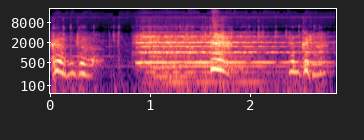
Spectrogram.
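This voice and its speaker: Regretful uncle, pleading calls, 1960s melodrama, tinny sound with score behind. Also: male voice, very high-pitched, drawn-out words, full character voice. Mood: remorseful. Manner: pleading, calling out repeatedly. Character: remorseful uncle calling after a runaway boy. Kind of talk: 1960s film acting. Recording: tinny old film soundtrack with music.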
